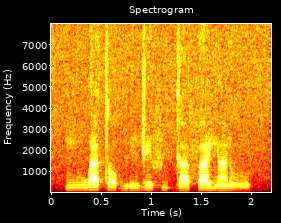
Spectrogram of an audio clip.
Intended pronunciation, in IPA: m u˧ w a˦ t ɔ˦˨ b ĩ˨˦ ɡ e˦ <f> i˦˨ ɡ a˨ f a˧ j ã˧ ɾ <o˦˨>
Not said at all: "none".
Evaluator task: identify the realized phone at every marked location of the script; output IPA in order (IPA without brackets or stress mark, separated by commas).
f, o˨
